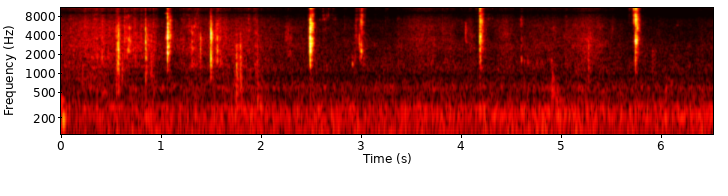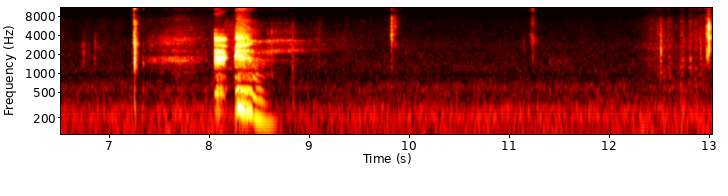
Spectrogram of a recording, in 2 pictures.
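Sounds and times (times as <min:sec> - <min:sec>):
low hum inside car: 0:00.0 - 0:13.0
person chewing: 0:02.4 - 0:03.2.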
